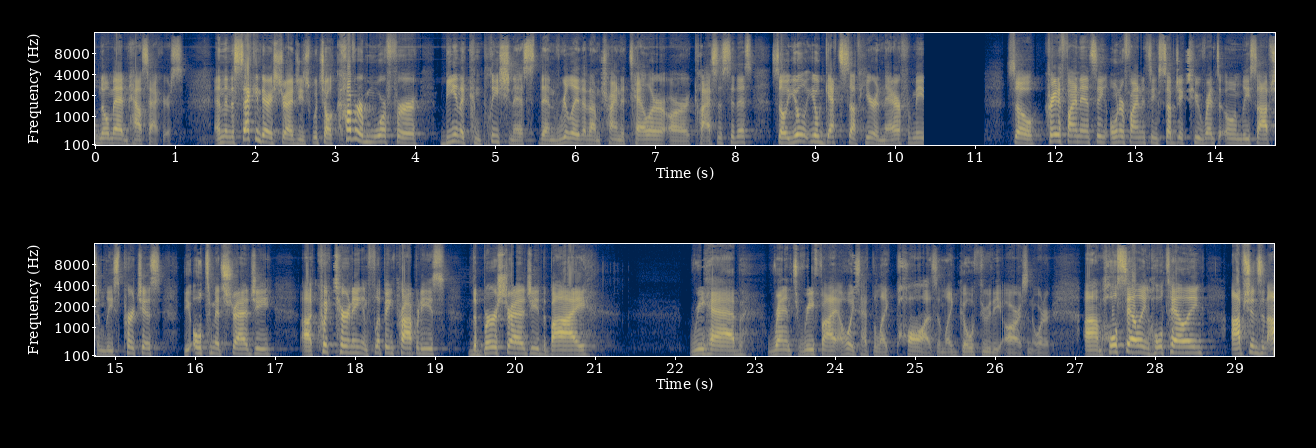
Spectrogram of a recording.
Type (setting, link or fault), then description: setting, live audience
